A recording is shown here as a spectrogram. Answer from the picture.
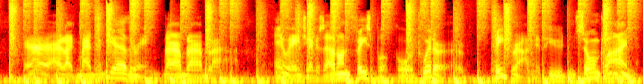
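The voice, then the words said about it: Imitates another person's voice. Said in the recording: “here's my best impression of Pat.”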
